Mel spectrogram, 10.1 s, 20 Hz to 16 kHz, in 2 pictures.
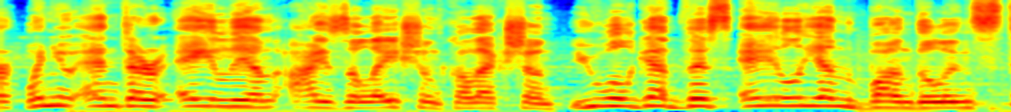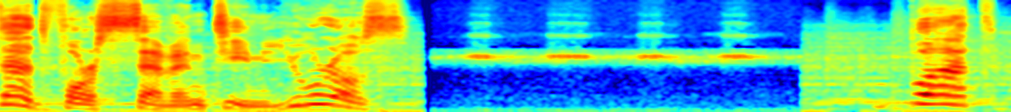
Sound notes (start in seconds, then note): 7.2 crickets chirping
